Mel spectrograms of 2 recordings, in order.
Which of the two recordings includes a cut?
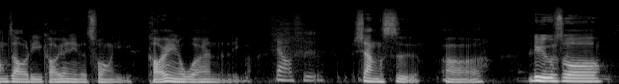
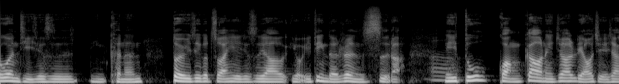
first; 1 cut; at 2.7 s

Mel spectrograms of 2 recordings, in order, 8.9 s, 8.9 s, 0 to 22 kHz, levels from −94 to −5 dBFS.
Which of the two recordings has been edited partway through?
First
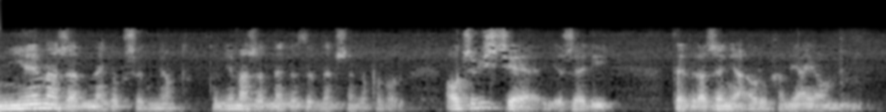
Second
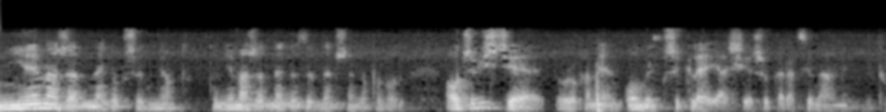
second; 2 cuts; at 5.4 s, 6.6 s

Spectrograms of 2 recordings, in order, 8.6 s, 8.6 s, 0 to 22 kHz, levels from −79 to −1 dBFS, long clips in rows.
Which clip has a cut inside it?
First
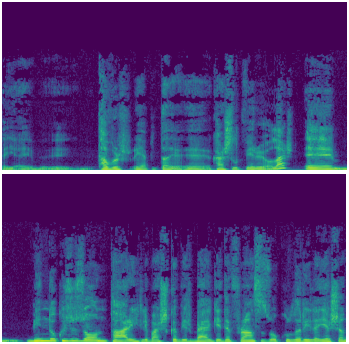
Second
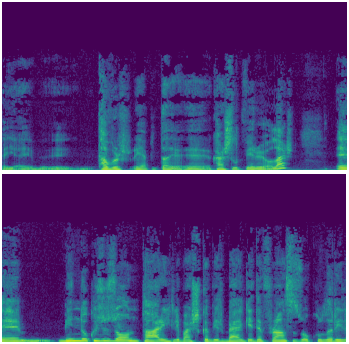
first; 1 cut; at 3.7 s

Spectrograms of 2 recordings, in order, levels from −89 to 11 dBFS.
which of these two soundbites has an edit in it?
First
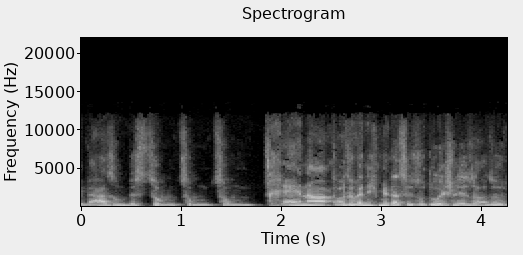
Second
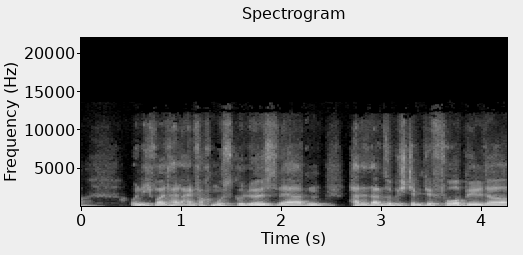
first; 1 cut; at 2.5 s

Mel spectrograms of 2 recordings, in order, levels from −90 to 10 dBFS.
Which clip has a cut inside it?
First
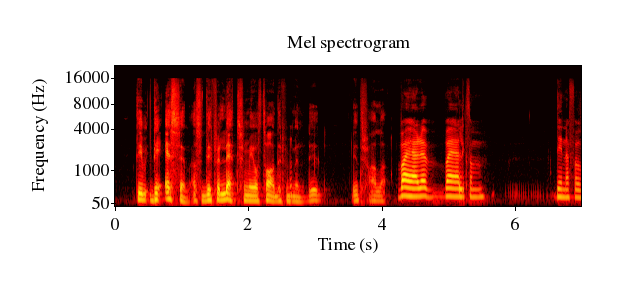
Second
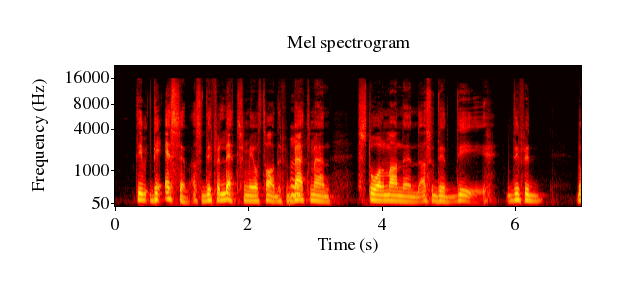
first; 2 cuts; at 2.6 s, 4.2 s

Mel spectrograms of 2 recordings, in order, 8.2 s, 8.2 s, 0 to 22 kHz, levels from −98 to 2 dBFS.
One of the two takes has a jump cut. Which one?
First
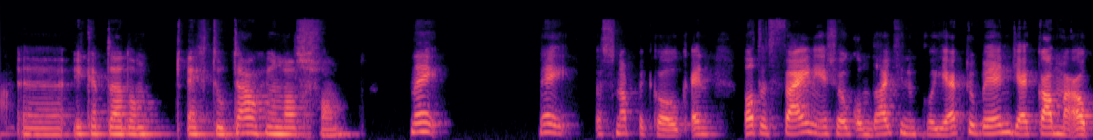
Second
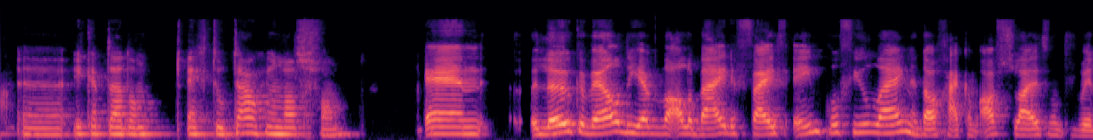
second; 1 cut; at 3.0 s

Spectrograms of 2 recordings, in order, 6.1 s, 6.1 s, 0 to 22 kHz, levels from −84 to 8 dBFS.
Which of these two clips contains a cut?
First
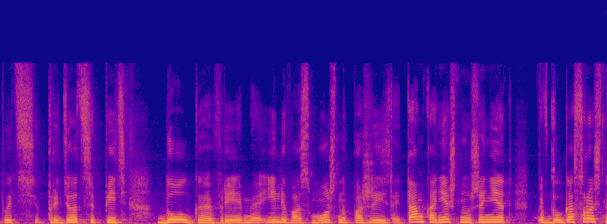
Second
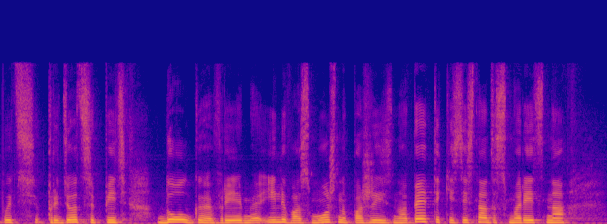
first; 1 cut; at 3.9 s

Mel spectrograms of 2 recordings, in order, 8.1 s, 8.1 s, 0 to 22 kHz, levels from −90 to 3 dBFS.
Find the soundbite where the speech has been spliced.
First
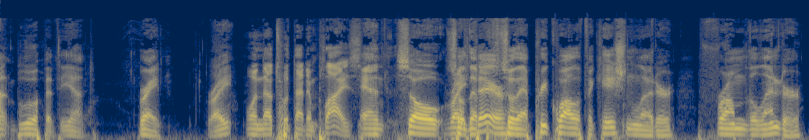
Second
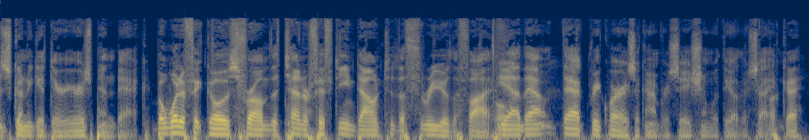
second; 1 cut; at 1.5 s

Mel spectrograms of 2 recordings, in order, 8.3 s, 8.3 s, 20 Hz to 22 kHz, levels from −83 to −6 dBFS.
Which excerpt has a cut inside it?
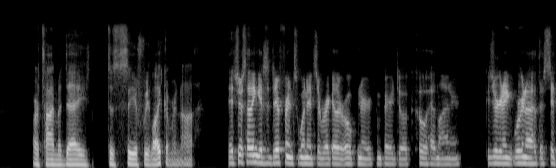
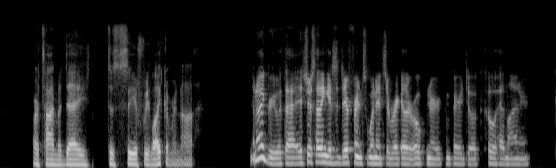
first; 1 cut; at 3.4 s

